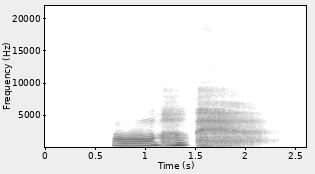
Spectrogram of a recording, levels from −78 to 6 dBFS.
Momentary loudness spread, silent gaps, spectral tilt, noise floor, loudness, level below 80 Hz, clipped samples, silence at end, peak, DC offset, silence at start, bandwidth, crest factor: 17 LU; none; -2 dB/octave; -59 dBFS; -37 LUFS; under -90 dBFS; under 0.1%; 0.4 s; -24 dBFS; under 0.1%; 0.7 s; 13 kHz; 16 dB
